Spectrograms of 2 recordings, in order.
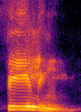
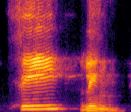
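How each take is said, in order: First: Said in the usual way. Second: "feeling" as two parts, "fee", then "ling"; split into syllables. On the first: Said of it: "if you pronounce it". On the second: Shown as a demonstration. Teacher counting syllables for students, "feeling" split fee-ling. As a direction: break "feeling" after a long, higher "fee". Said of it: "there are two".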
